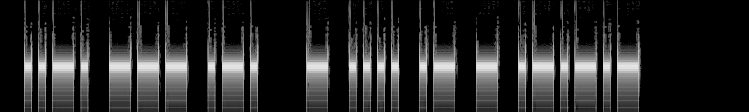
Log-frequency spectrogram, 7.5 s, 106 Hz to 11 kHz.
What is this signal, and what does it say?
Morse code, heard as a keyed tone, about 17 wpm, 700 Hz. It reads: FOR THAT.
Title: Sentences from Top 1100 Words 17wpm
